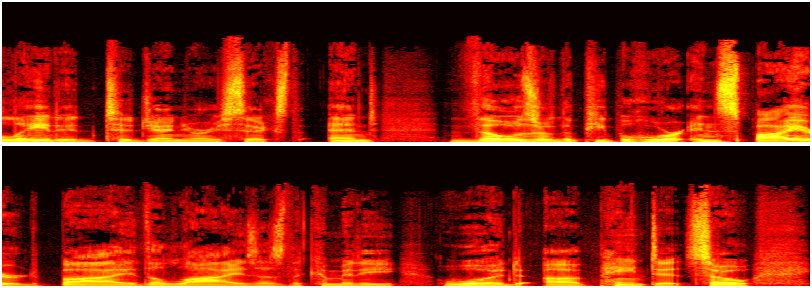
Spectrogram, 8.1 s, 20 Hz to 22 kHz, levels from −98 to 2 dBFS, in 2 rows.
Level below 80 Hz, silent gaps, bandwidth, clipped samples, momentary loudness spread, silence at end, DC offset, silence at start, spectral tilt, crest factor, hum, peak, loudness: -62 dBFS; none; 16.5 kHz; under 0.1%; 13 LU; 0 s; under 0.1%; 0 s; -3.5 dB/octave; 20 dB; none; -2 dBFS; -20 LUFS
